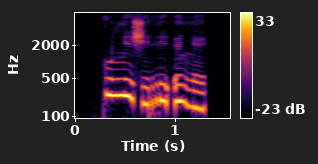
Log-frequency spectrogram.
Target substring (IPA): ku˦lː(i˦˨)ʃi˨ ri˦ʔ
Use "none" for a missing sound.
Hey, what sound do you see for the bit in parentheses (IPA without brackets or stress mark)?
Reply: i˦˨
